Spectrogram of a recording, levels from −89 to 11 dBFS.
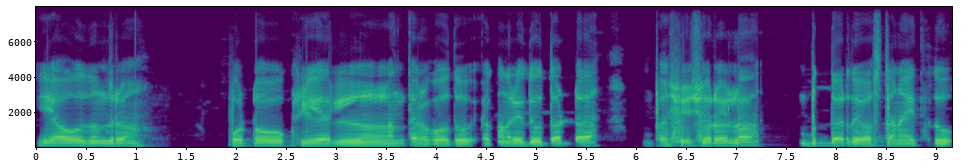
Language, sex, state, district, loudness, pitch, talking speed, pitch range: Kannada, male, Karnataka, Bijapur, -15 LUFS, 115 Hz, 100 wpm, 110-120 Hz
